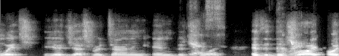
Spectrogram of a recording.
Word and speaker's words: Detroit: It was more like Detroit. Detroit. I don't say Detroit. It's Detroit. It's all one syllable. Detroit. 2 syllables. Detroit. It's not like an extra whatever.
